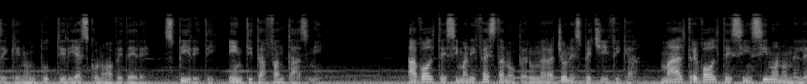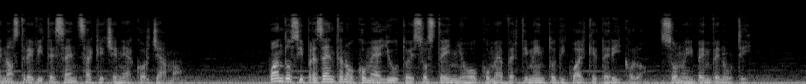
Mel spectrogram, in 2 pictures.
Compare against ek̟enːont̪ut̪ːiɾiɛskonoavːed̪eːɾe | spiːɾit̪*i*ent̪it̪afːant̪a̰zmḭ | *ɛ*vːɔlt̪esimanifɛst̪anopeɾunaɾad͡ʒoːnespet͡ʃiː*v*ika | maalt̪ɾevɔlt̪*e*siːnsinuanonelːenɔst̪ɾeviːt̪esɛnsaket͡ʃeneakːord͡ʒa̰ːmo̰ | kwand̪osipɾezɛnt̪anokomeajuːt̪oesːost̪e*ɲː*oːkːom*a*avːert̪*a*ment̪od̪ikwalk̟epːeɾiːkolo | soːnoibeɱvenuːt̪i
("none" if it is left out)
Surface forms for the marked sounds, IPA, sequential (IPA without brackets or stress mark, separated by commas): i, a, f, e, ɲː, e, i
